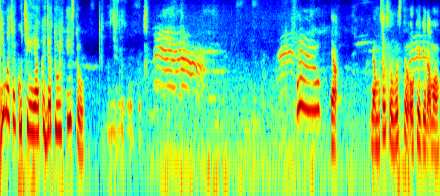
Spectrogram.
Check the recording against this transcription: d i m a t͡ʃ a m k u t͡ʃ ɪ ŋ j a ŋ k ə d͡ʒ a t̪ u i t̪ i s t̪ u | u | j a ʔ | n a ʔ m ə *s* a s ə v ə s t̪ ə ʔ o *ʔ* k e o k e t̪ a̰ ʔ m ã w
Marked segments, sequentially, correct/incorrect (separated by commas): correct, incorrect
